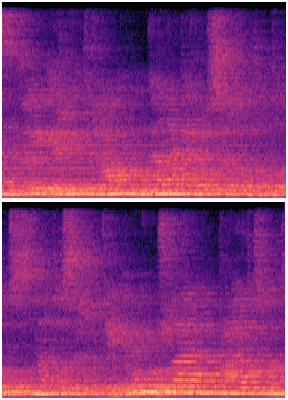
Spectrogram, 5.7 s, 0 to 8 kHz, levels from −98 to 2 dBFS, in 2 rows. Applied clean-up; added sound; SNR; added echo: none; Bowed string instrument; 17 dB; reverberation time 2.1 s.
